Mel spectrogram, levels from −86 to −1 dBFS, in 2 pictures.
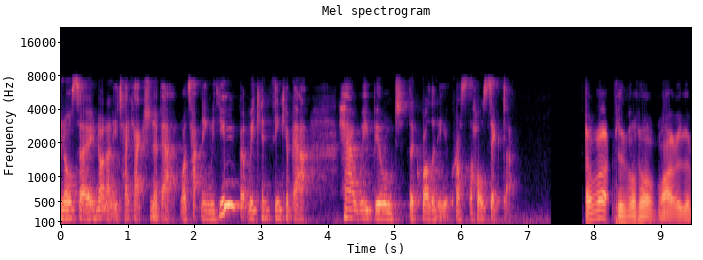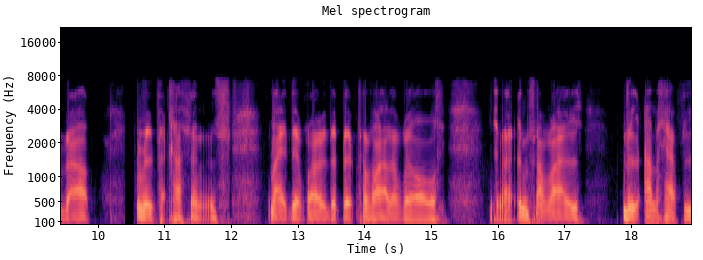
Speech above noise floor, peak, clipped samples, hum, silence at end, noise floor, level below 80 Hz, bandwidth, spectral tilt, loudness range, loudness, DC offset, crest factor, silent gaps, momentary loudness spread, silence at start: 28 dB; -6 dBFS; under 0.1%; none; 0 s; -50 dBFS; -48 dBFS; 8.2 kHz; -5.5 dB/octave; 3 LU; -23 LUFS; under 0.1%; 16 dB; 7.42-7.81 s, 10.49-10.53 s; 13 LU; 0 s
